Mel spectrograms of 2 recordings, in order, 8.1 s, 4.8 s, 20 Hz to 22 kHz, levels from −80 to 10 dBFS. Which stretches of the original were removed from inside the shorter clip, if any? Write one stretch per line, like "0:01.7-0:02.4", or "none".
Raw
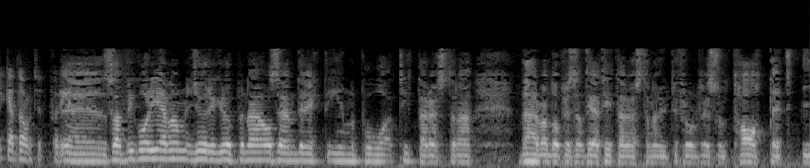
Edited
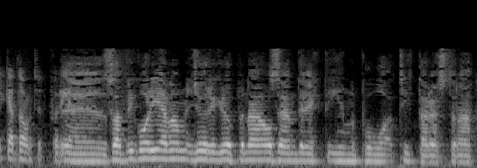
none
